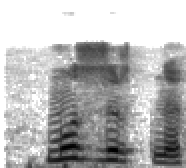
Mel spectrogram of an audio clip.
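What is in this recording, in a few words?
"мус зыртны", Komi, female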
